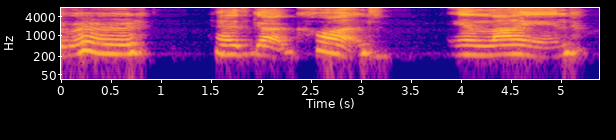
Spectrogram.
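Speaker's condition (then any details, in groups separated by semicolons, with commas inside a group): Cerebral palsy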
